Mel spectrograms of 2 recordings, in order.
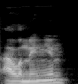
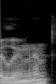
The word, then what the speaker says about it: aluminium: I think it's made out of aluminium or aluminum, as the Americans say.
